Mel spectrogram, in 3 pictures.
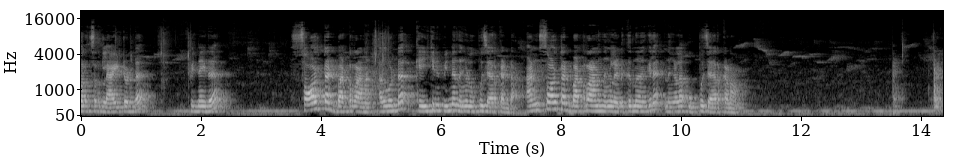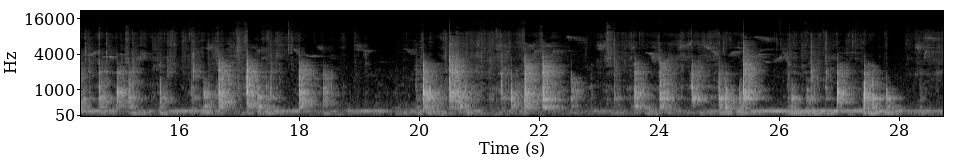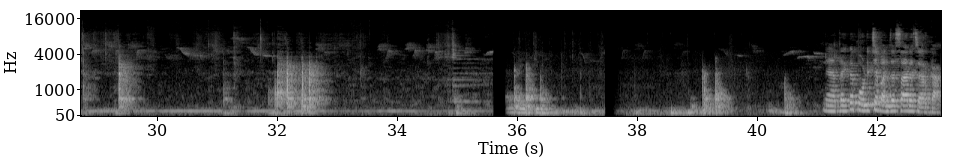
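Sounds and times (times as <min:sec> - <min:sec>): steady low hum: 0:00.0 - 0:21.1.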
